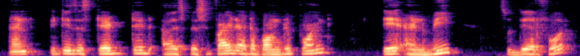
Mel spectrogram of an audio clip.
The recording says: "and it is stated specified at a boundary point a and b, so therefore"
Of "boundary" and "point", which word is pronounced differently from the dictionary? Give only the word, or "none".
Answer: none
